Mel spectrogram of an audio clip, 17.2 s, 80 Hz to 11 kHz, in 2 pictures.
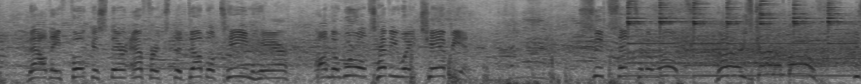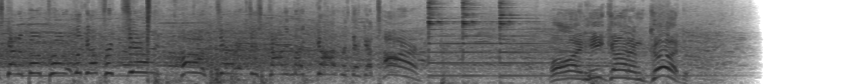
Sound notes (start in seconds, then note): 6.2 bell ringing; 12.8 bell ringing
